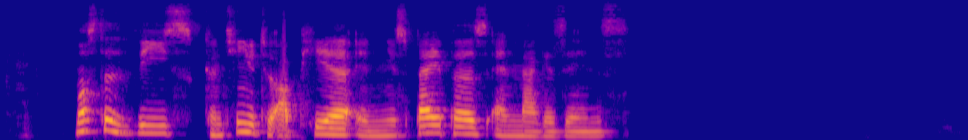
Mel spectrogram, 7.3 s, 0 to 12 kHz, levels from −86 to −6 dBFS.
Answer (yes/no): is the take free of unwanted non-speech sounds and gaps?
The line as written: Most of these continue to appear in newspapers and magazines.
yes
